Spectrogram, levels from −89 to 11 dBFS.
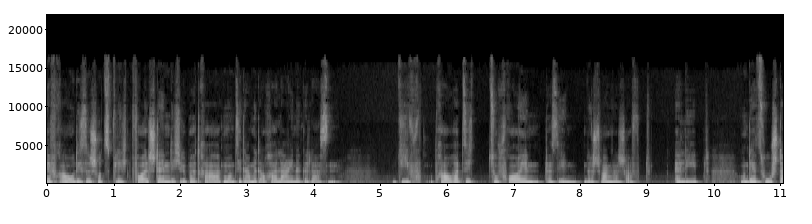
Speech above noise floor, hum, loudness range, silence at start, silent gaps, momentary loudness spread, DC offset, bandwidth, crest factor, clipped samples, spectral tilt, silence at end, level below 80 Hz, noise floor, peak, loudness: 27 dB; none; 3 LU; 0 s; none; 10 LU; under 0.1%; 16.5 kHz; 18 dB; under 0.1%; -5.5 dB/octave; 0 s; -54 dBFS; -50 dBFS; -6 dBFS; -24 LUFS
